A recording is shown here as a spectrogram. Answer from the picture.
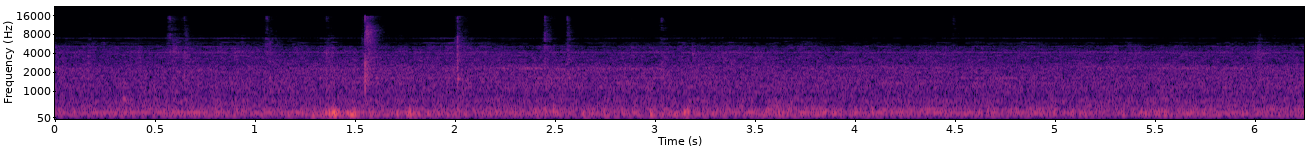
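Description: Steady background rumble and hiss with a faint steady hum, and a few faint clicks in the first two seconds.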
